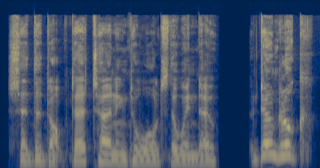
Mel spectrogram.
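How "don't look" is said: high, sharp urgent cry. A narrator's reading. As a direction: cry out to stop him. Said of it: "cried Mister Lorry".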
